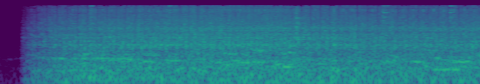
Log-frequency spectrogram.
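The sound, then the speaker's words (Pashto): Several sewing machines whir in a women's tailoring salon of the Paktia women's affairs department as cloth is stitched. A loud, steady mechanical drone starts abruptly after a short silence and runs on without pause. “دا د پکتیا د خدو چارو د ریاست په وسالون کې د خیاطۍ یا د جامو ګنډلو ماشینونو غږ دی.”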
